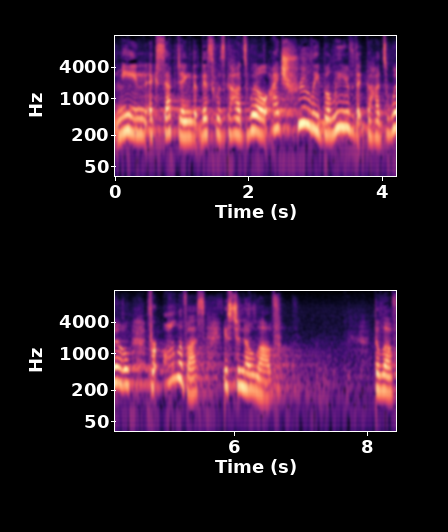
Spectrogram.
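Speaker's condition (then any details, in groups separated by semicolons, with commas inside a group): No condition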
